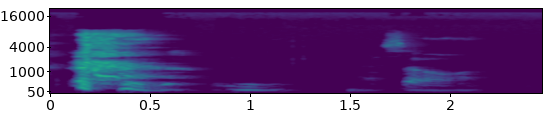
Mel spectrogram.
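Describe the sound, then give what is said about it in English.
A short, harsh cough bursts out loudly, followed by a couple of fainter, lower throat sounds. “not the only one that has a cough, it seems.”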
